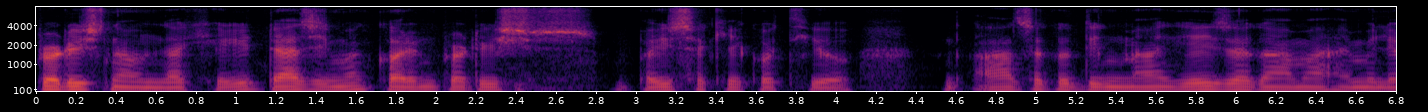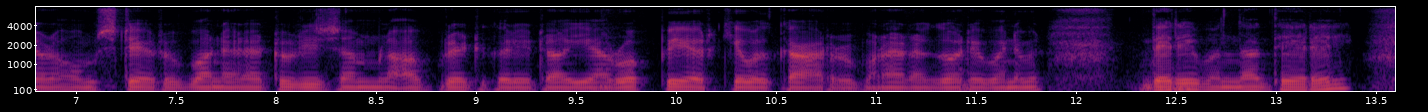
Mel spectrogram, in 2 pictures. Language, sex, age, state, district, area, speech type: Nepali, male, 30-45, West Bengal, Darjeeling, rural, spontaneous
